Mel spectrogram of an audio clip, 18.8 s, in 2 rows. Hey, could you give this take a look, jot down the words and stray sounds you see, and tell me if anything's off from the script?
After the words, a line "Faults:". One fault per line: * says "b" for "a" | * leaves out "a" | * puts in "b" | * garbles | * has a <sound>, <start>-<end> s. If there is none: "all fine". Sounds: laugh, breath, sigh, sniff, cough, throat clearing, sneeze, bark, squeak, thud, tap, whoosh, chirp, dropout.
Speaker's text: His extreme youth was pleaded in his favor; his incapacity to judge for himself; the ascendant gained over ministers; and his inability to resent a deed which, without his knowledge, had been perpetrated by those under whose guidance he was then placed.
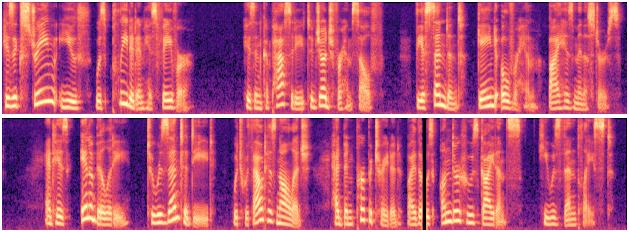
His extreme youth was pleaded in his favor; his incapacity to judge for himself; the ascendant gained over him by his ministers; and his inability to resent a deed which, without his knowledge, had been perpetrated by those under whose guidance he was then placed.
Faults:
* puts in "him by his"
* has a dropout, 15.7-15.8 s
